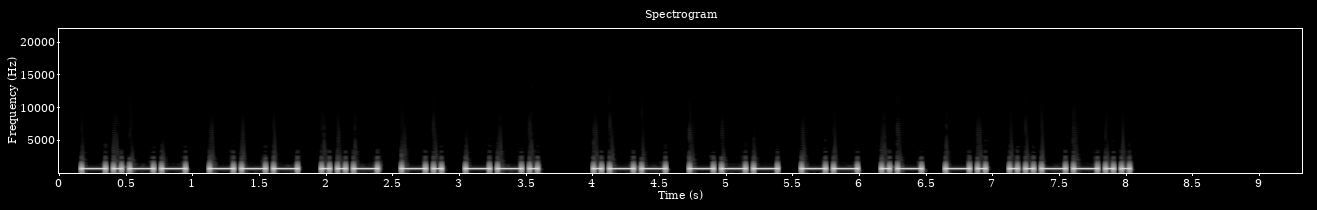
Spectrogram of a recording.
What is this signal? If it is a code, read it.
Morse code, heard as a keyed tone, about 19 wpm, 700 Hz. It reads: YOUNG WOMAN?
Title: Sentences from Top 1100 Words 20wpm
